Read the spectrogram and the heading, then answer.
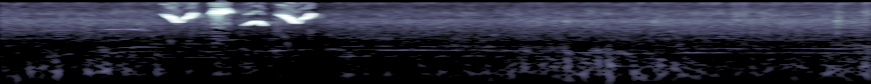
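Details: Cinereous tit singing through strong gusts: one short burst of four quick, high, sweeping whistled notes, then only the steady low roar of wind.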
